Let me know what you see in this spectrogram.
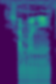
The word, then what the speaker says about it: Chamonix: I rok 1924 rozpoczęły się pierwsze zimowe igrzysko Olimpijskie we francuskim i jak to język francuski ma w zwyczaju, prawdopodobnie czyta się inaczej niż się pisze więc zaryzykuję, nie znając totalnie języka francuskiego, było to pewnie jakieś Chamonix. – Chamonix, tak.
